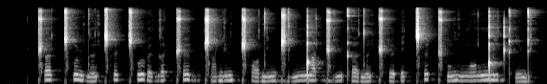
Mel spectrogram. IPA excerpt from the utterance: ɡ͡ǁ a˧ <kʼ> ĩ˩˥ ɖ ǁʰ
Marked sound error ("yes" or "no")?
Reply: yes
